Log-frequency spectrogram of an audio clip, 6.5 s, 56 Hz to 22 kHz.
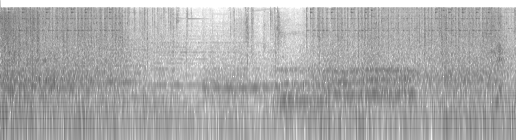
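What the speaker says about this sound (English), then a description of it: "I'm shooting these fuckers." Gunfire in the Gears 5 campaign, a continuous loud rattle of automatic weapons with rapid, dense bursts filling the whole stretch and a brief dip before the fire resumes.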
